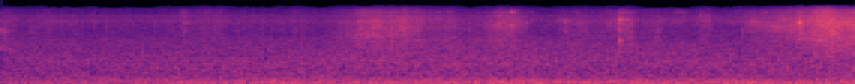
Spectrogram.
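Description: Wind buffeting the microphone in a steady low rumble, over the wash of ocean surf breaking on the beach.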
